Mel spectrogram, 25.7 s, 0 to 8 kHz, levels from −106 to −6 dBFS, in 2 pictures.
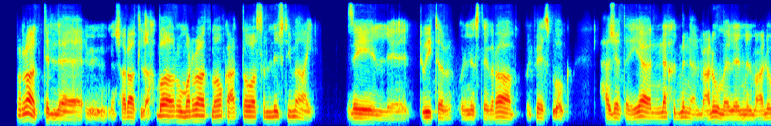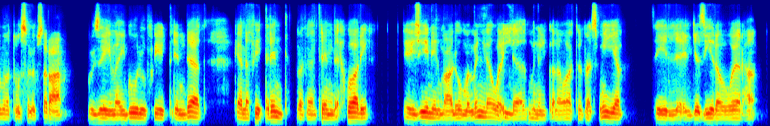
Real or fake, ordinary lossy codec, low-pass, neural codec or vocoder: fake; none; 7.2 kHz; codec, 16 kHz, 4 kbps, X-Codec, HuBERT features, trained on general audio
